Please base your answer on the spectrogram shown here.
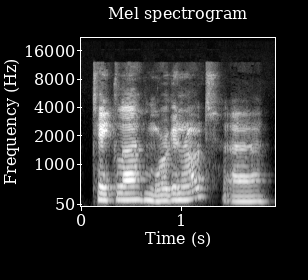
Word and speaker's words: Thekla Morgenroth: Today's installment of brief conversations about intergroup relations, we have Tekla Morgan Rode, assistant professor at Purdue University.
